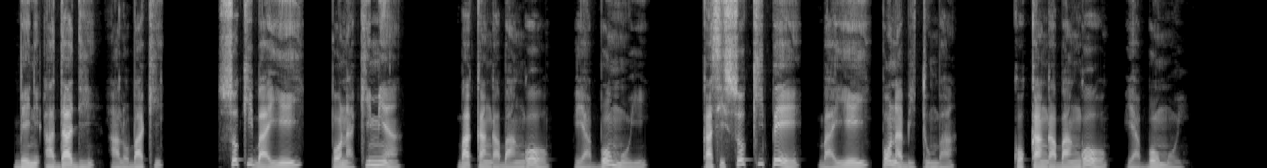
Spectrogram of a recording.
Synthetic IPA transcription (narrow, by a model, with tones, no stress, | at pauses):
be˨ni˨ʔa˨da˦di˨ | a˨lo˨ba˦ki˦ | sɔ˦ki˦ba˨je˦i˦ | po˦na˨ki˦mi˦a˦ | ba˦ka˨ŋɡa˨ba˨ŋɡo˦˨ | ja˨bo˦mo˨ji˨ | ka˨si˨sɔ˦ki˦pe˦ | ba˨je˦ji˦po˦na˨bi˨tu˨mba˨ | ko˨ka˨ŋɡa˨ba˨ŋɡo˦˨ | ja˨bo˦mo˨i˨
